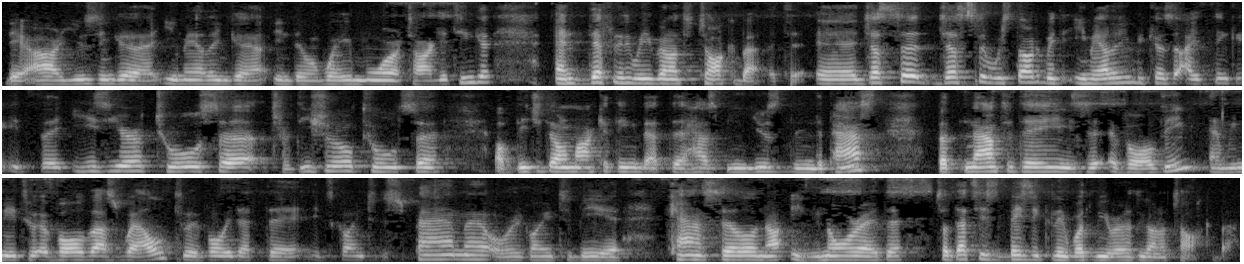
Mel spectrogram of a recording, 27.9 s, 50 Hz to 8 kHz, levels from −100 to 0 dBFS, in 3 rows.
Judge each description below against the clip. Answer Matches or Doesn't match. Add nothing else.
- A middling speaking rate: Doesn't match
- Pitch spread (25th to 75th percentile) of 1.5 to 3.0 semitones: Matches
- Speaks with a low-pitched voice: Doesn't match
